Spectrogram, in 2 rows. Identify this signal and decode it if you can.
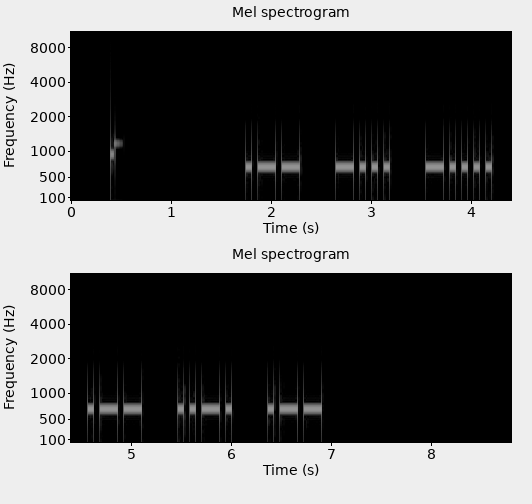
Morse code, heard as a keyed tone, about 20 wpm, spaced as for 15 wpm, 700 Hz. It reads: WB6WFW
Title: 193 Lesson 31g - Letter v - Call Signs 20wpm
